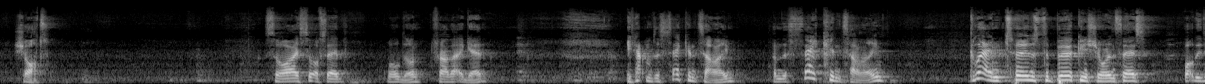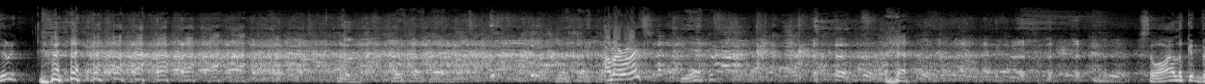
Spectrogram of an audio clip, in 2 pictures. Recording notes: SpursShowLIVE. Live from the 100 Club on Londons Oxford St!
